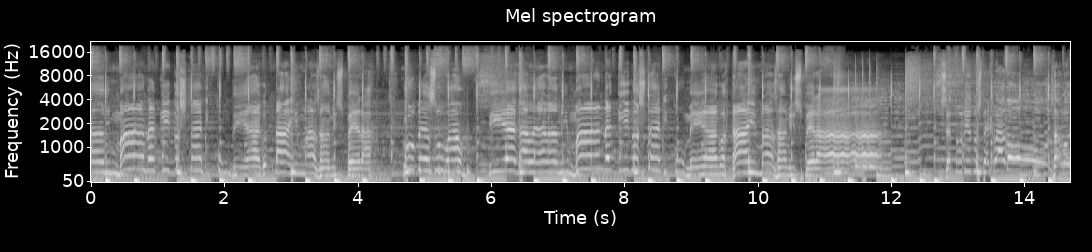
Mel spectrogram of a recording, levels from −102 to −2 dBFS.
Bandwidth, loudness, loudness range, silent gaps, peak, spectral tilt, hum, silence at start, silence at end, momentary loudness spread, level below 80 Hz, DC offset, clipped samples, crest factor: 19.5 kHz; -21 LUFS; 1 LU; none; -4 dBFS; -3.5 dB/octave; none; 0 s; 0 s; 4 LU; -24 dBFS; under 0.1%; under 0.1%; 16 dB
